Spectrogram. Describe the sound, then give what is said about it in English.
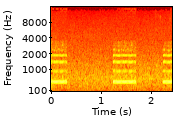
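Three loud, steady electronic phone tones beep at a slow, even pace, each lasting under half a second with short gaps between, like keypad dialing tones, with no voices present. “Thank you for calling the droid assistance hotline.”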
